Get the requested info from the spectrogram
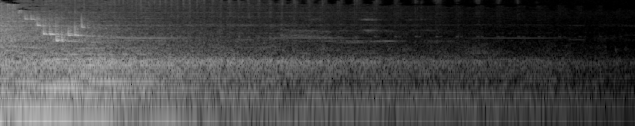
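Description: Logo sting sound effect: a deep boom with a quick run of bright high tones stepping downward, then a long fade that dies away over about three and a half seconds.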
